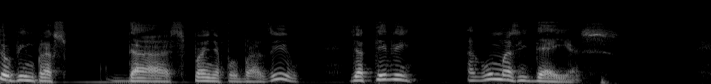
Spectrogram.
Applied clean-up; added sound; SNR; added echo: neural mask model RNNoise.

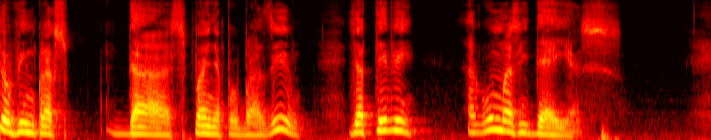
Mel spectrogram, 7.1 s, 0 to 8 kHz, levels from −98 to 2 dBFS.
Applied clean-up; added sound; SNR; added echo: none; none; none; none.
